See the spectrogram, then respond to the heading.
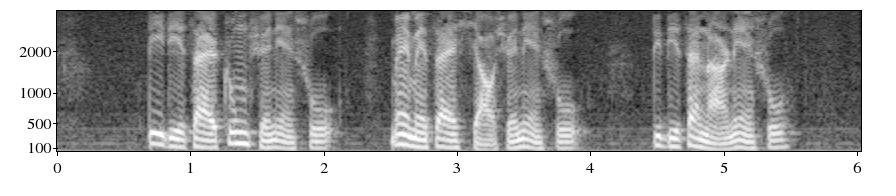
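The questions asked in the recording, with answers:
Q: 弟弟在哪儿念书?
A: 中学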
